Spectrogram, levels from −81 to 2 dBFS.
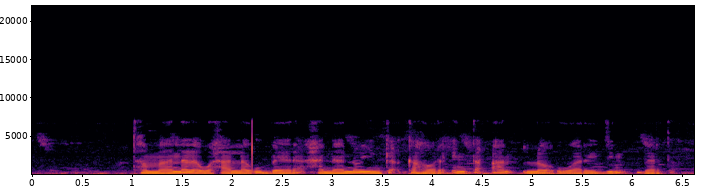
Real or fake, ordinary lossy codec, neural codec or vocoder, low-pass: real; none; none; 7.2 kHz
